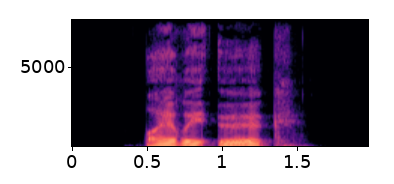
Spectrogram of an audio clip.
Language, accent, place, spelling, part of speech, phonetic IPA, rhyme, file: German, Germany, Berlin, euryök, adjective, [ɔɪ̯ʁyˈʔøːk], -øːk, De-euryök.ogg
- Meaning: euryoecious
